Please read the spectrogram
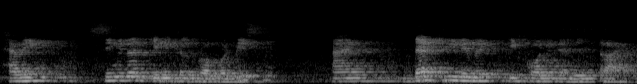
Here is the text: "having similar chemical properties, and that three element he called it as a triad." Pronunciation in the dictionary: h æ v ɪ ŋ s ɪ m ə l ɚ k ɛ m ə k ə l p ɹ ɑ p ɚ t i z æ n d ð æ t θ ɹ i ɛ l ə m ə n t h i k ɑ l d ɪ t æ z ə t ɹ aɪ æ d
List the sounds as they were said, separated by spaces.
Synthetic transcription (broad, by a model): h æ v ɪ ŋ s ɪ m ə l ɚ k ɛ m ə k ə l p ɹ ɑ p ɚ t i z æ n d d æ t t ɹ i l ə m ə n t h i k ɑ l ɪ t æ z ə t ɹ aɪ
